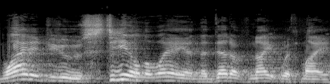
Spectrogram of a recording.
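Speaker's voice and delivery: ordinary talk, nothing marked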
